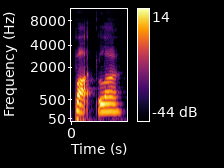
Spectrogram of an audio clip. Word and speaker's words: butler: Or do I get them an actual butler? We could do that. I should pronounce the T in that word. Butler.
